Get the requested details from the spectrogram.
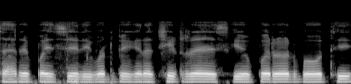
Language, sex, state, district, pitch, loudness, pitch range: Hindi, male, Chhattisgarh, Kabirdham, 125 Hz, -12 LUFS, 120-125 Hz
